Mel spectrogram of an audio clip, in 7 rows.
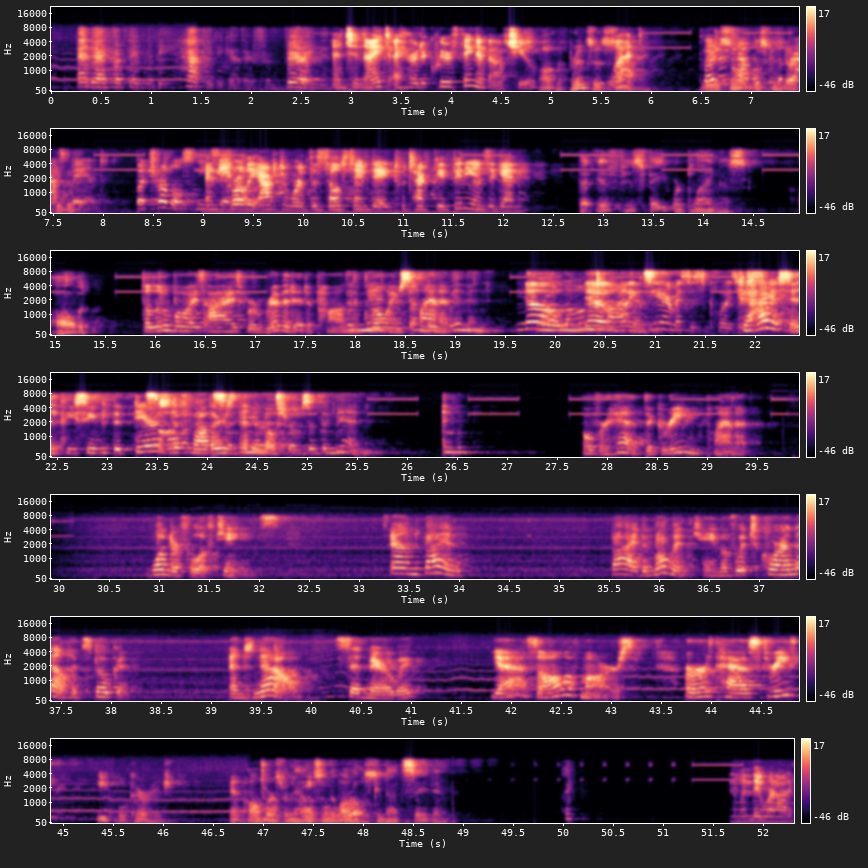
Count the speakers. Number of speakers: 10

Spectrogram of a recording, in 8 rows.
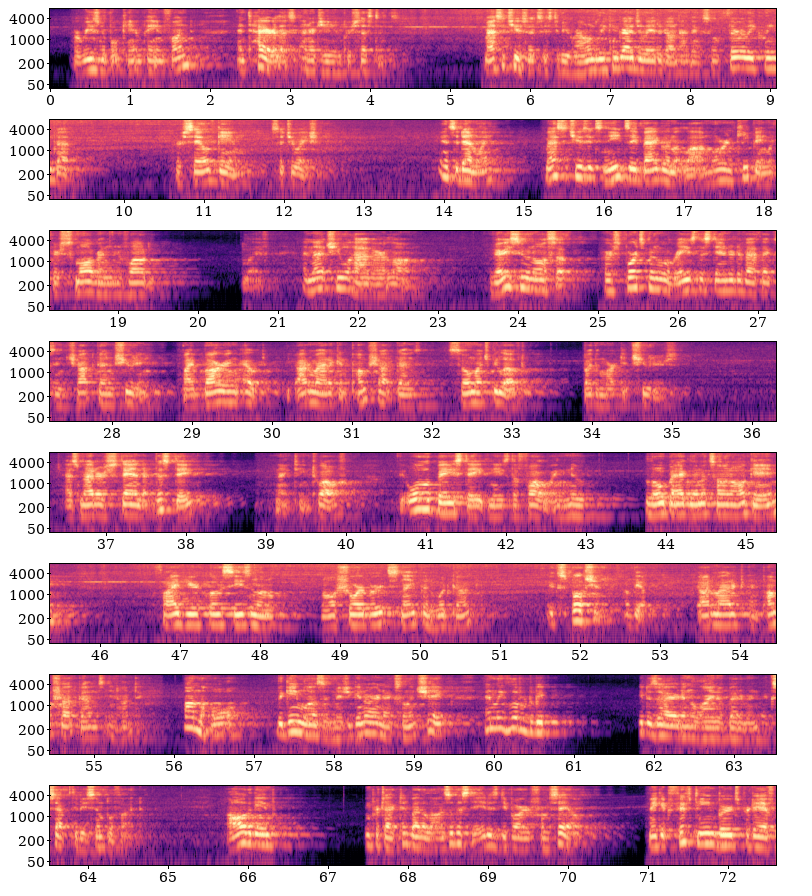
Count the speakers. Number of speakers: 1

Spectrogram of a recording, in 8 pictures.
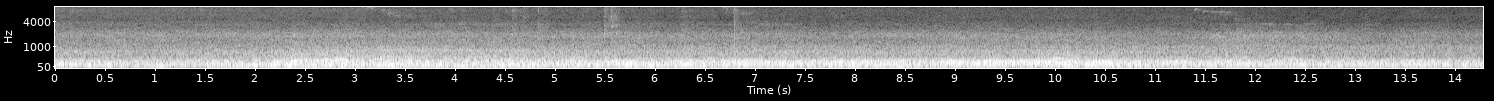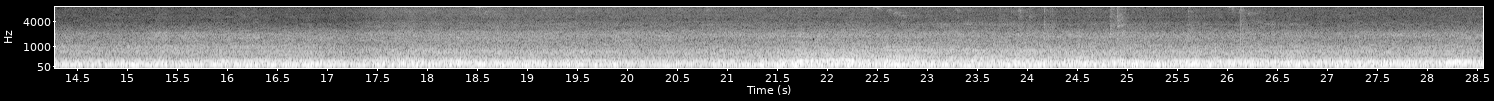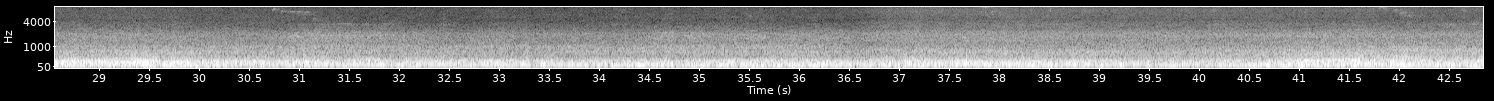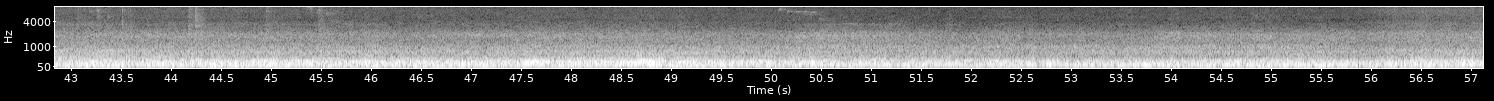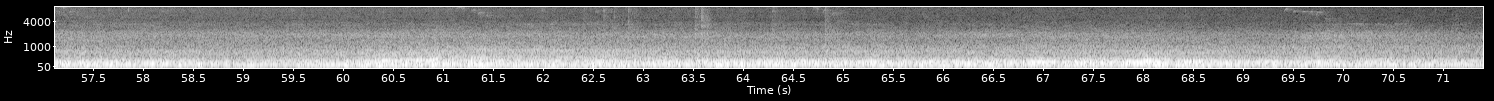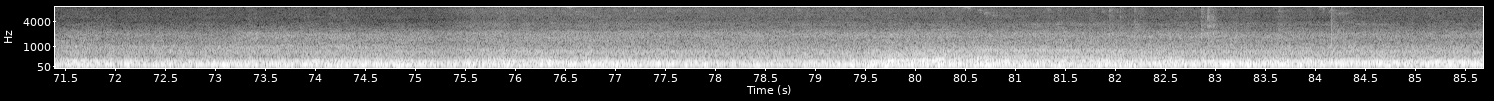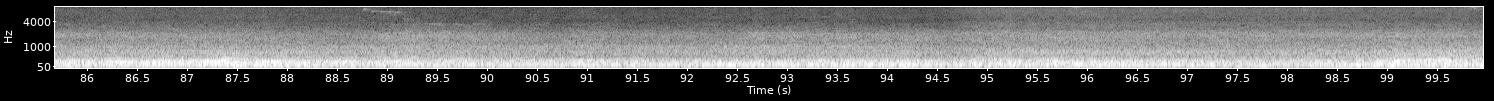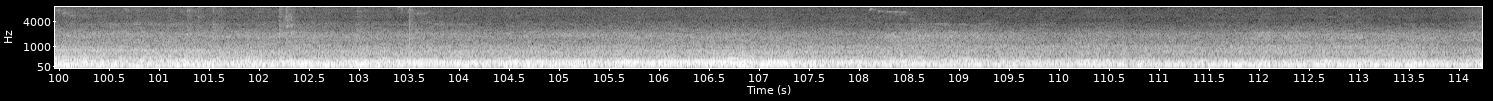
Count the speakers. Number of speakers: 0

